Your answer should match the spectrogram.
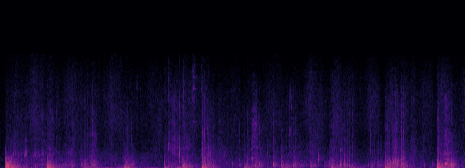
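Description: Guests' footsteps climb the wooden staircase of a villa in the High Tatras at a steady, unhurried pace, each step a hollow thud with a faint creak of boards, about a dozen treads in a row.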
